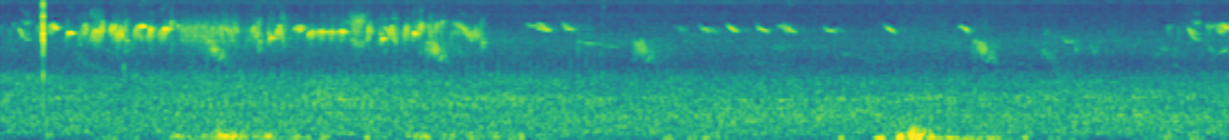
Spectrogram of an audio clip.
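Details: Male European serin singing a high, thin, jingling song for about two seconds, followed by scattered faint high chirps over a steady hiss of background noise.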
